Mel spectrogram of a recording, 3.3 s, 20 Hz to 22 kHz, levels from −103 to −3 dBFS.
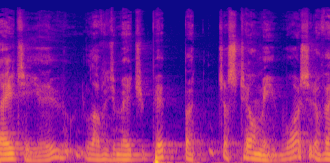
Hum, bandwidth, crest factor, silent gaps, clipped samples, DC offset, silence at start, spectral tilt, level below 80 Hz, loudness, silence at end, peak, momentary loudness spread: none; 17.5 kHz; 22 dB; none; under 0.1%; under 0.1%; 0 s; -5.5 dB/octave; -38 dBFS; -33 LUFS; 0 s; -10 dBFS; 8 LU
